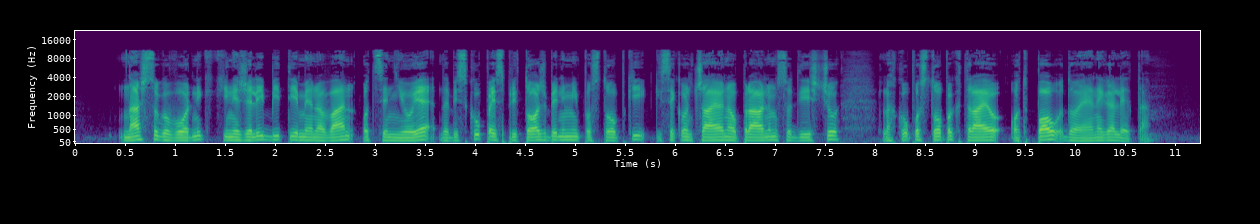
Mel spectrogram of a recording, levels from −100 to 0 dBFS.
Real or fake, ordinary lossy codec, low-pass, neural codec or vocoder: real; MP3, 64 kbps; 10.8 kHz; none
